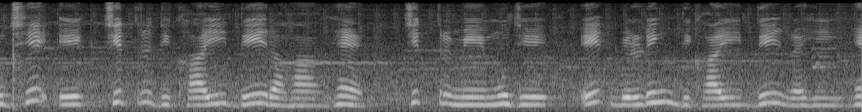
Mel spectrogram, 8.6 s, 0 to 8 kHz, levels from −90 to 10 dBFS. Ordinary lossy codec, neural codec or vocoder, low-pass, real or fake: none; none; 7.2 kHz; real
